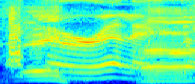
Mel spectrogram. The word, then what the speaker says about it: Bahia Akerele: Bahia Akerele.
